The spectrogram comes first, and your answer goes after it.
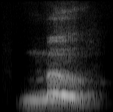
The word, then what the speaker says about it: mu: In fact, all of us in the class would go moo. because we could remember it that way, mu.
